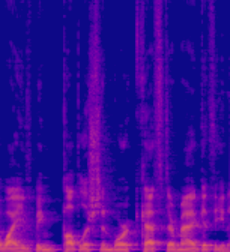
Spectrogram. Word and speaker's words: Worcester: I want to say Worcester, but it's spelled Worcester. Just a C, no CH. – Oh, yeah, you're right. Orcester.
